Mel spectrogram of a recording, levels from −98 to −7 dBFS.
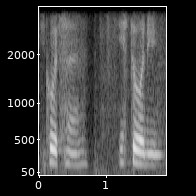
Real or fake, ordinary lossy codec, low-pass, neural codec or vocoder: fake; none; 3.6 kHz; codec, 16 kHz, 0.5 kbps, FunCodec, trained on Chinese and English, 25 frames a second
